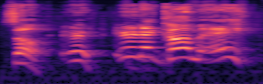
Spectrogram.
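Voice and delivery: put-on Canadian accent, lifting up on the closing eh; mock Canadian accent. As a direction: play the Dark Elves as cheery Canadians with a Canadian accent. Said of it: "they'd be Canadian".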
